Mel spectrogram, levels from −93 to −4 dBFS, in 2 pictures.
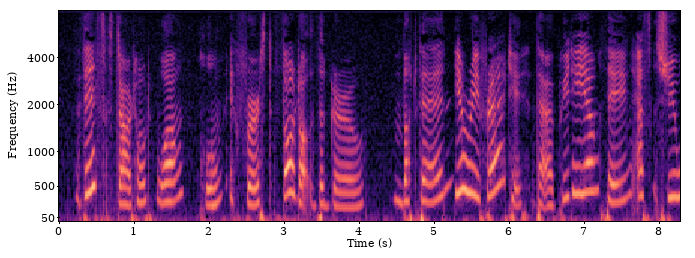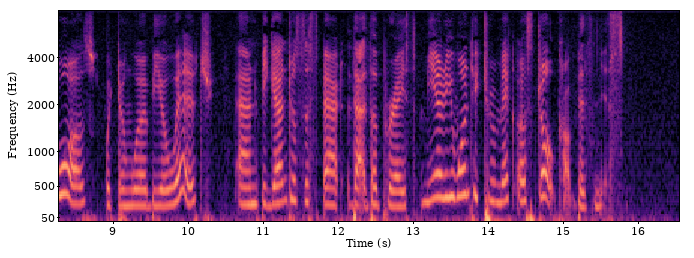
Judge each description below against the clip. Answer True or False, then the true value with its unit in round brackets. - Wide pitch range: True (6.6 semitones)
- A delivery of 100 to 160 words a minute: True (150 wpm)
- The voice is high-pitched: True (275 Hz)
